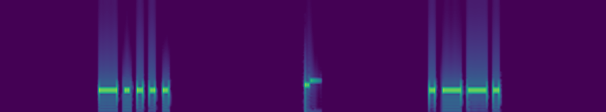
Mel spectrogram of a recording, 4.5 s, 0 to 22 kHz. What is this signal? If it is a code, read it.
Morse code, heard as a keyed tone, about 25 wpm, 700 Hz. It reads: 6 P
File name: Single-Letter-Number-25wpm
